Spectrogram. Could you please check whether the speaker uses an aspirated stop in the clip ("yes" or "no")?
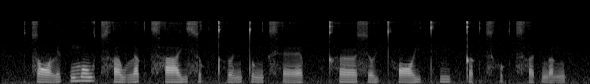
yes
